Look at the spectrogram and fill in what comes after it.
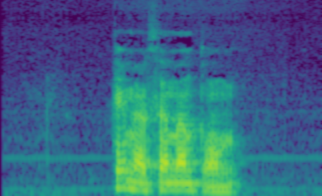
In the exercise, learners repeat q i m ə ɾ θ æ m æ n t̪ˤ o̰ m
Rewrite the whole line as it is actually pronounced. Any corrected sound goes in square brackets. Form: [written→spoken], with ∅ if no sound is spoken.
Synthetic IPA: q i m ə ɾ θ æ m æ n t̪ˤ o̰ m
